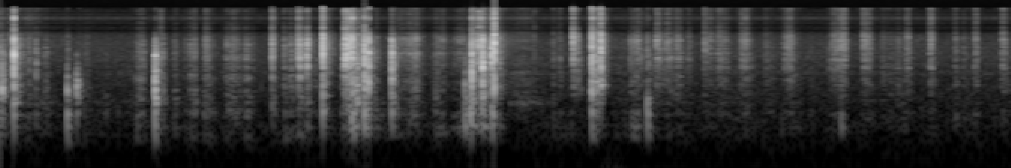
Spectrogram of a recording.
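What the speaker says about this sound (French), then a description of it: "Ces pales, vous allez avec un cutter venir les découper." Blades being cut out with a utility knife for a homemade mole repeller, a series of irregular close crisp scraping and snipping strokes, some sharp and loud, others faint, with no talking.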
